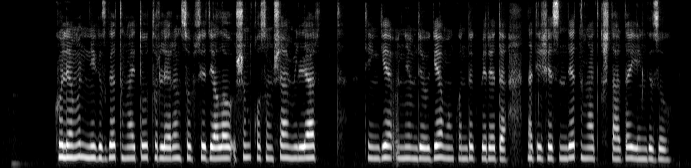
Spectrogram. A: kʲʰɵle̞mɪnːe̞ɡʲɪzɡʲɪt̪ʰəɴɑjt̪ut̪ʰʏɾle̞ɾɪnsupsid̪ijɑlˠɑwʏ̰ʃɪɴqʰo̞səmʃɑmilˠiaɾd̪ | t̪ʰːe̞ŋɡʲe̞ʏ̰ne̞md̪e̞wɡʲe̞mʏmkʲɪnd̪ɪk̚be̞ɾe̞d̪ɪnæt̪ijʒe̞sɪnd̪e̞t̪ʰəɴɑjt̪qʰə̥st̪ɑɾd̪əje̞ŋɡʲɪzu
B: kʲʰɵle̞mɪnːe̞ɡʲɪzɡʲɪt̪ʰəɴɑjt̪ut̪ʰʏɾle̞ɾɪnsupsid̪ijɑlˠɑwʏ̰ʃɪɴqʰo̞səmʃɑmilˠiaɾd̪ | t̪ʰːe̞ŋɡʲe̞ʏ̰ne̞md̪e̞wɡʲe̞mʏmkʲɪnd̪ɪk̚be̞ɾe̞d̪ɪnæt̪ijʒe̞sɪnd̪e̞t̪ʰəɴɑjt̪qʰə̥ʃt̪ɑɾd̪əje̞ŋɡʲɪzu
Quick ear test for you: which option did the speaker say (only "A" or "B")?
B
